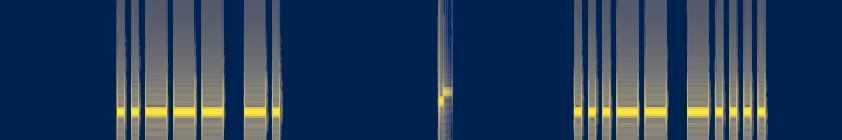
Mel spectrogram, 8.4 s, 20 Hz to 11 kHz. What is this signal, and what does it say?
Morse code, heard as a keyed tone, about 17 wpm, 700 Hz. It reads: 2N 36
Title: Common Cut Numbers - 2-Digit 17wpm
